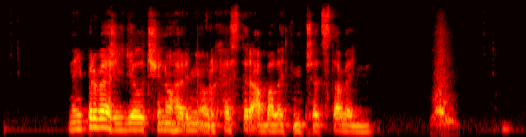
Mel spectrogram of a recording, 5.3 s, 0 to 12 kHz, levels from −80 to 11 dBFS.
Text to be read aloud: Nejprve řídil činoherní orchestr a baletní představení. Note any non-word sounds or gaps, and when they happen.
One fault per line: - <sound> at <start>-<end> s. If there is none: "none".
- whoosh at 4.3-4.6 s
